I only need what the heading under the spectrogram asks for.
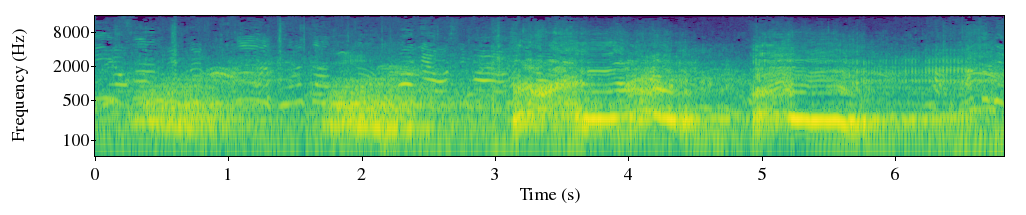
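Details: Two fighting lions snarl and growl, the sound rising into louder, strained wavering cries in the second half, with clearer tonal bursts near the end.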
